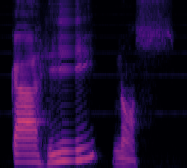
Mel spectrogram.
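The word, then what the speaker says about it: καινός: di bahasa aslinya itu namanya Kai Nose atau kalau bahasa bacanya Kyle Nose artinya Apakah inos ini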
